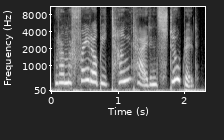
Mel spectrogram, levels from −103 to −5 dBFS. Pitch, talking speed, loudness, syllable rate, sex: 340 Hz, 235 wpm, -16 LUFS, 5.9 syllables/s, female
